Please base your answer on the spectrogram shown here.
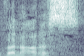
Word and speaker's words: Banaras: ended up going to banaras which is a place in in india sometimes pronounced as vanaras which is a place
